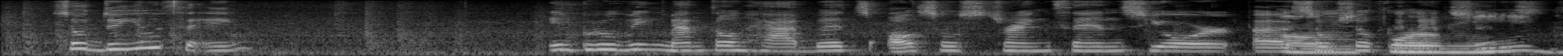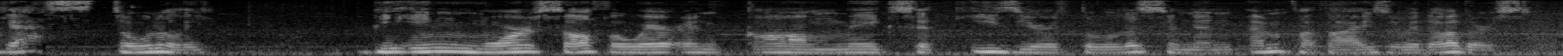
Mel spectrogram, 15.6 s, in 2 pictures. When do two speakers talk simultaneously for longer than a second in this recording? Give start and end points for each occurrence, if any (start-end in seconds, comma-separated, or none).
6.4-7.7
